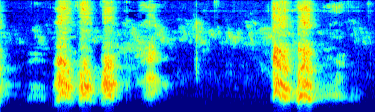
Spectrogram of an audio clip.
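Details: Dog giving rapid bursts of barks: three quick barks, a softer yelping note, a pause, then a final pair of loud barks, with faint high whines between them.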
